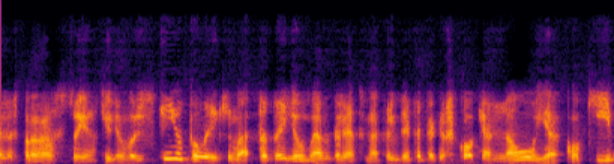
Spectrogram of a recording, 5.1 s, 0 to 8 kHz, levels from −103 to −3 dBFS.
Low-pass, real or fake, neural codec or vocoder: 7.2 kHz; fake; codec, 44.1 kHz, 2.6 kbps, DAC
